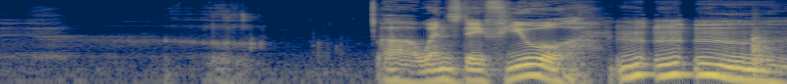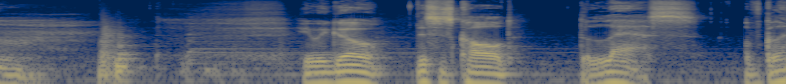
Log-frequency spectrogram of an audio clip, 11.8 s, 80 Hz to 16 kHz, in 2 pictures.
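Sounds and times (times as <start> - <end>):
person slurping a drink: 1.2 - 2.7
speech: 2.8 - 6.0, 8.2 - 11.7.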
